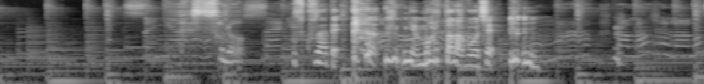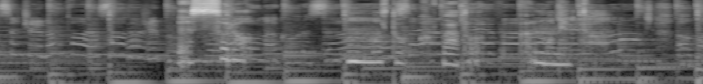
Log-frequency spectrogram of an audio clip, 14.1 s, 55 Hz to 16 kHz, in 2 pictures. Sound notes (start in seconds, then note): 3.5 clears throat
